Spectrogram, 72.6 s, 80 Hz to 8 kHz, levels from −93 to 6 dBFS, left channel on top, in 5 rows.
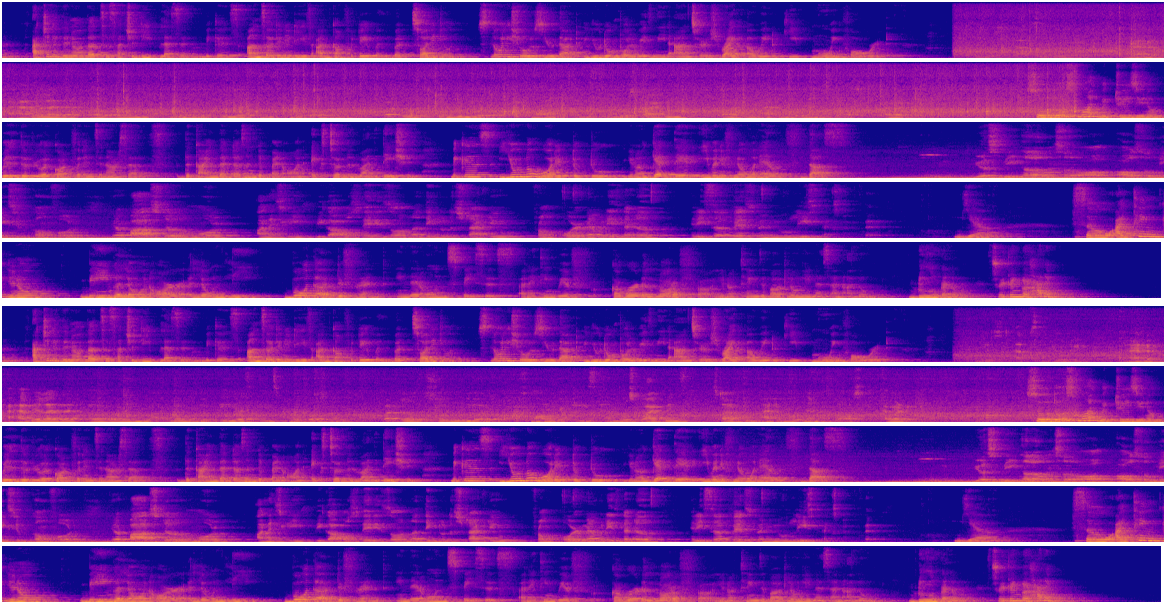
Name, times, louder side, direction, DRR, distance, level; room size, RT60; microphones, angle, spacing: voice 1, 0.0-11.0 27.3-34.3 34.7-39.4 55.5-56.0 57.0-58.6 59.1-61.3 61.6-65.4 65.7-69.0 69.4-70.2 70.6-71.3, equal, ahead, 1 dB, 0.4 m, -29 dB
sound 1, 11.9-28.0, left 5 dB, 85° left, 0.4 m, -39 dB
voice 2, 12.2-13.5 13.9-18.9 19.3-23.1 23.4-26.1 40.5-40.8 41.2-46.4 46.8-49.9 50.3-51.8 52.2-53.7 54.4-54.5, right 1 dB, 40° right, 1 dB, 0.7 m, -36 dB
sound 2, 38.0-46.1, right 1 dB, 90° right, 0.6 m, -33 dB
3.7 x 3.6 x 3.4 m, 1.0 s
head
